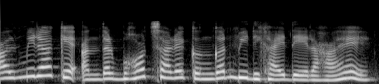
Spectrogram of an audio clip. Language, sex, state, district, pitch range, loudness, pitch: Hindi, female, Arunachal Pradesh, Lower Dibang Valley, 225-315 Hz, -12 LUFS, 275 Hz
